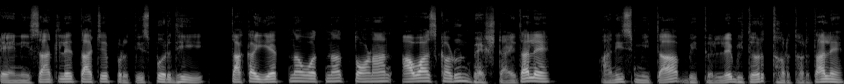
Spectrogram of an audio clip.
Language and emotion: Goan Konkani, fearful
